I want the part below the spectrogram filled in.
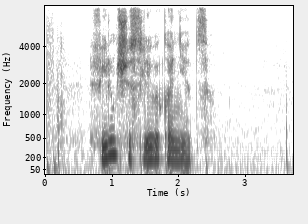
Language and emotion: Russian, neutral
